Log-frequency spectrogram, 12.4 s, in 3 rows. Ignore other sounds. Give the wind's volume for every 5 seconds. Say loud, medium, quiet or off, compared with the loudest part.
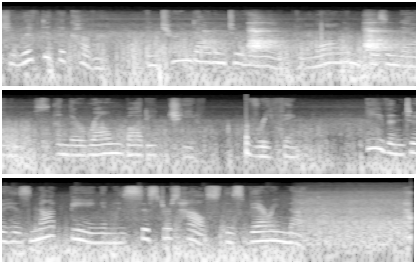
loud, medium, loud.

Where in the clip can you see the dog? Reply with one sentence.
You can hear the dog from 2.0 to 4.0 s.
